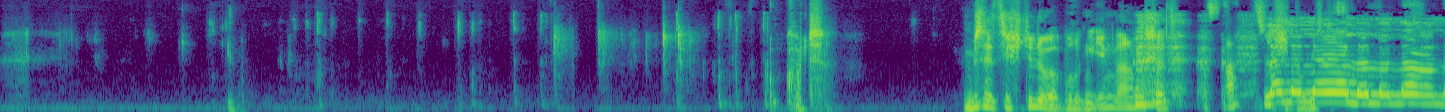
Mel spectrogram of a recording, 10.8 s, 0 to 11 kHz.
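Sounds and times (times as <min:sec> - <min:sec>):
typing on a computer keyboard: 0:00.5 - 0:05.9
speech: 0:06.0 - 0:06.2, 0:07.2 - 0:10.8.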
